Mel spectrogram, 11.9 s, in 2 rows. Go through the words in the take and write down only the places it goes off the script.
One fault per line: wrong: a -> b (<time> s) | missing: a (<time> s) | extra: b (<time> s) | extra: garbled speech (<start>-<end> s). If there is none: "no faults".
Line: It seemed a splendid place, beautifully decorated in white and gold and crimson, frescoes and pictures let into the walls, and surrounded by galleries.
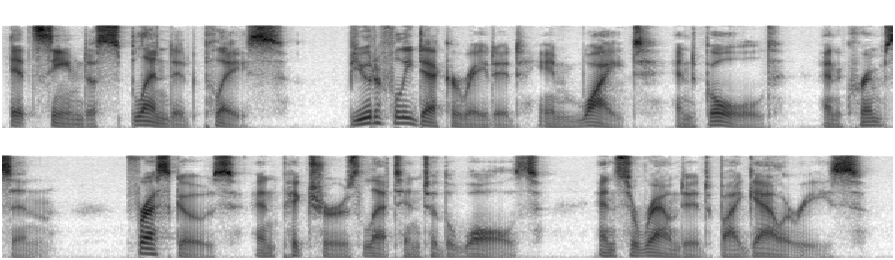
no faults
